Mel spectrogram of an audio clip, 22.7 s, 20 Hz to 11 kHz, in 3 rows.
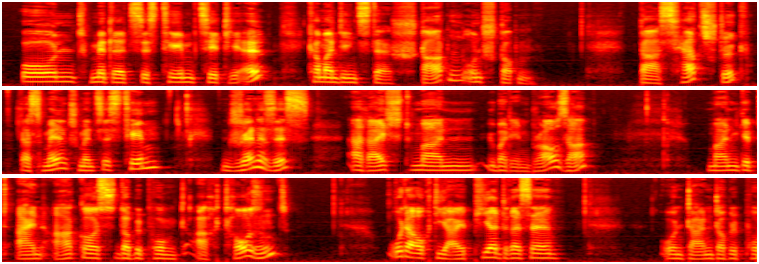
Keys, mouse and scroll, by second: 18.4 click.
